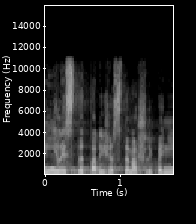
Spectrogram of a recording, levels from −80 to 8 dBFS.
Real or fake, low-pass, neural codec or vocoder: real; 10.8 kHz; none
